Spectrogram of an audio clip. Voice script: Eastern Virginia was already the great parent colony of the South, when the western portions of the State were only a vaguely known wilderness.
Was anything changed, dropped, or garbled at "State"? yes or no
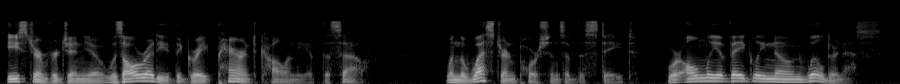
no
